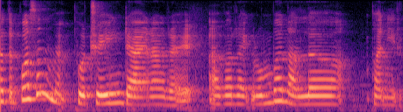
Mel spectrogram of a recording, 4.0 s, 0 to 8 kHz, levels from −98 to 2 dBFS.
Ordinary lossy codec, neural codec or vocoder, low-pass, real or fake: none; none; none; real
